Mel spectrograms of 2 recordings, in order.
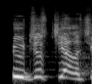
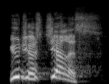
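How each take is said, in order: First: Higher, louder taunt; sing-song teasing jab. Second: Teasing. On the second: Teasing the co-host. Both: Acted.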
